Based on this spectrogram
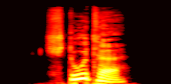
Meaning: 1. mare (adult female horse) 2. mare (of other equids) or female of other animals (especially in compounds) 3. a young woman
- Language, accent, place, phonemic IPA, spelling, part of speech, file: German, Germany, Berlin, /ˈʃtuːtə/, Stute, noun, De-Stute.ogg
